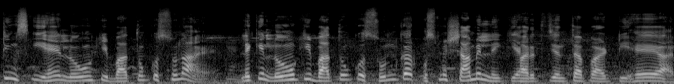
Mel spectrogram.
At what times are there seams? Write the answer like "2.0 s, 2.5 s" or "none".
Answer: 5.2 s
